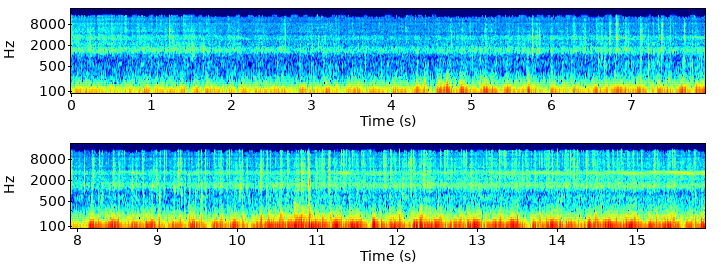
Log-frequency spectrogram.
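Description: Wind buffeting the microphone of a camera carried on horseback, growing louder about eight seconds in, with Icelandic horses' hooves pattering on sand underneath.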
